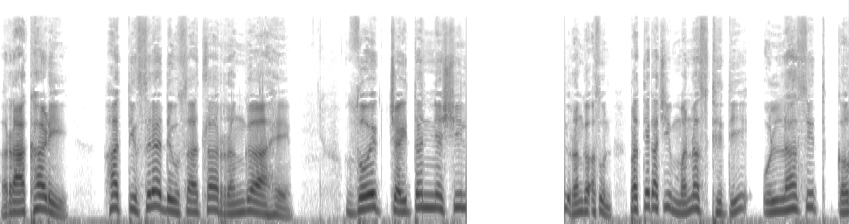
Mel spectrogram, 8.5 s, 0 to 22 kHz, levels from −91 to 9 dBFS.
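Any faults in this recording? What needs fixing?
A playback stall silences the speech from 4.66 to 5.65 s, nearly one second. The player likely ran out of data or had its thread blocked.

Time-compressed catch-up follows, from 5.65 to 6.63 s. Speech runs at twice normal speed with unchanged pitch, as small pieces are cut out and cross-faded.

A larger playback buffer and an unblocked audio thread would prevent the stall, and therefore the catch-up.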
